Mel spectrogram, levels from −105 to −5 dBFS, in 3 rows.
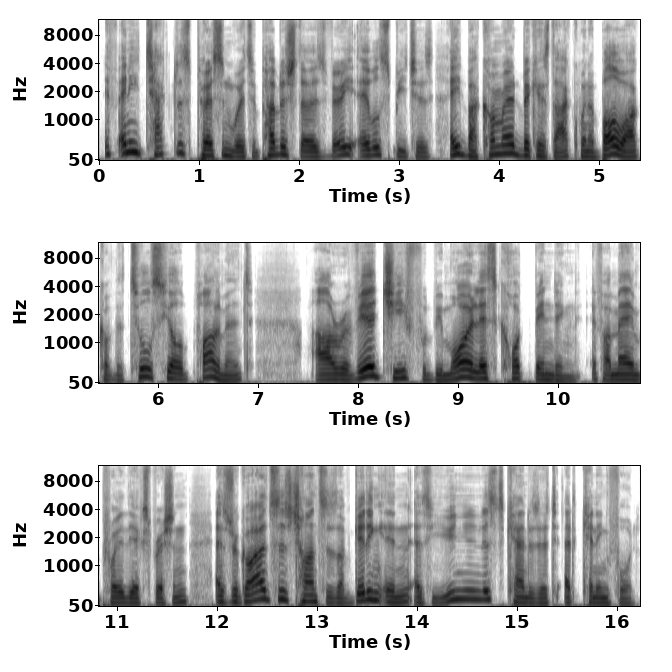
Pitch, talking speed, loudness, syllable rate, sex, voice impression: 145 Hz, 190 wpm, -20 LUFS, 5.7 syllables/s, male, masculine, adult-like, slightly thick, powerful, fluent, raspy, sincere, calm, friendly, slightly unique, wild, lively, slightly strict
